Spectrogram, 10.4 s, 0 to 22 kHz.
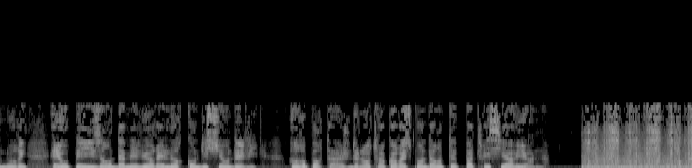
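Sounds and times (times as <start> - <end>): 
speech: 0.1 - 8.2
hand saw cutting black wattle acacia wood in South Africa: 8.7 - 10.3.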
